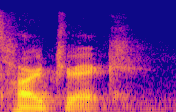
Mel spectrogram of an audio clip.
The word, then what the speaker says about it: Hartrick: You should know my last name is pronounced Hartrick.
